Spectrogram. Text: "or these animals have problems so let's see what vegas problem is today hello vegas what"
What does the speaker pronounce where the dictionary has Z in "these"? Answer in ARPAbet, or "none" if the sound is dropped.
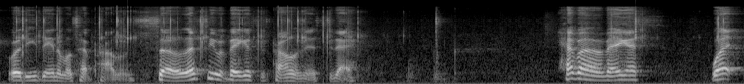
Z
